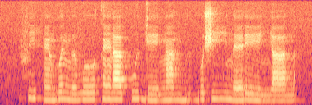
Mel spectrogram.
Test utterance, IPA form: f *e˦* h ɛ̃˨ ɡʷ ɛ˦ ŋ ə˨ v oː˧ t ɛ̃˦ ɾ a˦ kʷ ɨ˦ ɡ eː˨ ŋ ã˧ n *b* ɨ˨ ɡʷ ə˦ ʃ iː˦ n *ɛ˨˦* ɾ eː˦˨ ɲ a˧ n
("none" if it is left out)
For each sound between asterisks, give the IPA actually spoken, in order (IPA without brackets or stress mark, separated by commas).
i˦, b, ɛ˨˦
